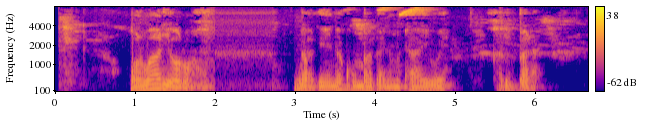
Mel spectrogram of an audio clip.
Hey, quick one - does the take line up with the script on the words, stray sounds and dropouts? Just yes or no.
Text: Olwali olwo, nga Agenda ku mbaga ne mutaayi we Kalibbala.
yes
